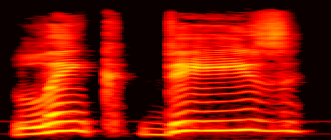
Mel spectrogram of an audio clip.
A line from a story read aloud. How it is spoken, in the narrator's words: he yelled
